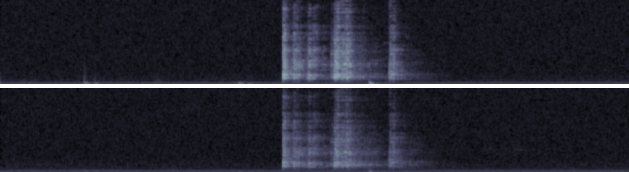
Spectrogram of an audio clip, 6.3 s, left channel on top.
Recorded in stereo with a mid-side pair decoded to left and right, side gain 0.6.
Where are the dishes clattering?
35° left, 2.5 m.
